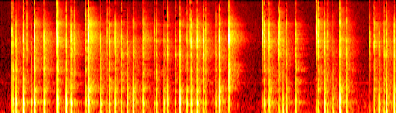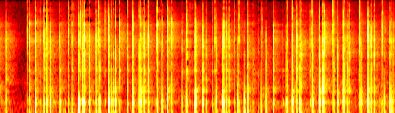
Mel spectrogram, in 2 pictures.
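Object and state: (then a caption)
Bamboo slatted board. A small, light solid-wood bamboo board with raised slats is tapped and scratched with long white nails. Rapid, crisp clicks and dry taps come in dense bursts, with brief pauses around the middle. Each hit dies away almost at once, leaving a steady woody patter with a bright edge.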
